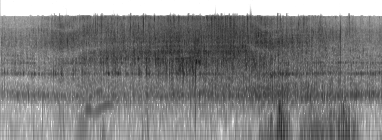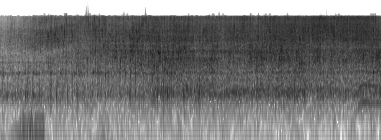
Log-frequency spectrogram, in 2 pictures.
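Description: Food sizzling and frying in a cast-iron potjie over a campfire. The sizzle builds over the first couple of seconds, dips briefly about five seconds in, then holds steady.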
